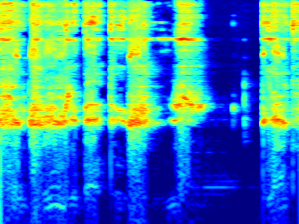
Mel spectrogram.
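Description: A recorded voice reading a children's picture book aloud, played back from an online video, with a thin sound concentrated in the upper middle range.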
